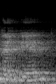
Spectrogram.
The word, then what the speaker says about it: Nc'nean: Yeah, Nc'nean. Nc'nean, and the full name is then Neachneohain.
